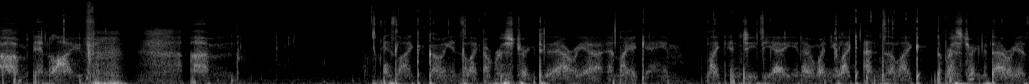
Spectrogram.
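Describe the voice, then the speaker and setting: Someone whispers at a moderate pace, with long, frequent pauses. Noticeable background noise runs underneath. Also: man. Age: young. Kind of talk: ASMR whisper ramble. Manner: whispered.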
